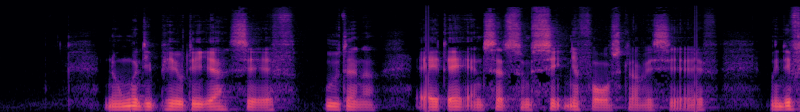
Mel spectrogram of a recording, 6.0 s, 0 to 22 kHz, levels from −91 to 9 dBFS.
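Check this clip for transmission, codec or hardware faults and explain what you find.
There are three gaps between stream segments in this speech clip: a short one at 1.19 s, one from 3.20 to 3.22 s just before "i dag ansat som", and one at 5.21 s just after "ansat som seniorforskere ved". They recur about every 2 s, so the segments are 2 s long. Each time the next segment's timestamp lands slightly late, the player fills the difference with silence, adding 11.5, 18.7 and 14.5 ms. The result is a hard-edged hole. Unlike a dropout, nothing is missing: the speech resumes exactly where it stopped, only delayed.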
